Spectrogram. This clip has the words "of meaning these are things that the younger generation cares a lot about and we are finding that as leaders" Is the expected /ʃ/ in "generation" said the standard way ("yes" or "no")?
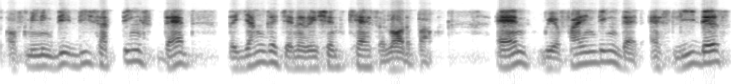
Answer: yes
